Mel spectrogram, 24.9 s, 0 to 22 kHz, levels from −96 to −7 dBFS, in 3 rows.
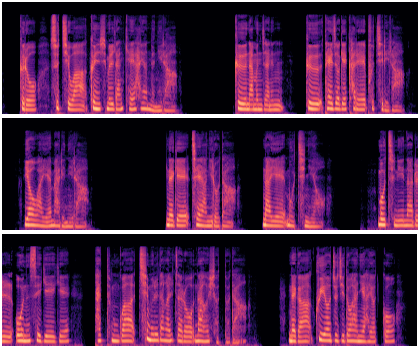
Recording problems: none

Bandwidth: 13.5 kHz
